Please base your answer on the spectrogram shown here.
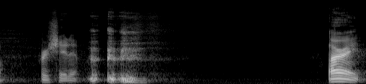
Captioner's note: clears throat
